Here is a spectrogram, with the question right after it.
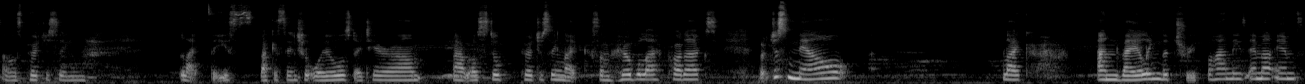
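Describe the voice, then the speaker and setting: A woman with an Australian accent speaks at a fairly high pitch in a dark, mellow tone, with ordinary pitch variation. Her pace is moderate, broken by long, frequent pauses. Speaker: vlogger, former MLM member. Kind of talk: casual vlog monologue. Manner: animated.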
